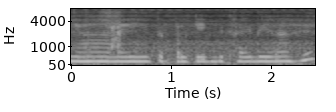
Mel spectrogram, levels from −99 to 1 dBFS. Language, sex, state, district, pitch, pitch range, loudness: Hindi, female, Uttar Pradesh, Budaun, 235 Hz, 235-240 Hz, -30 LUFS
